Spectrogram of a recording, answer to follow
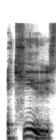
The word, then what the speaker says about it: accuse: them except four are stressed on the second syllable like accuse accuse so will be um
